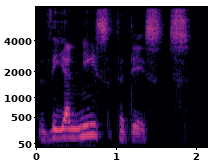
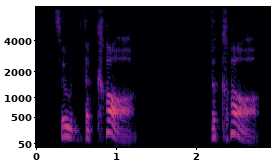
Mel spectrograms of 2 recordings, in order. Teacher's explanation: if the next word begins with a consonant sound, like the car, you say the. You pronounce it with a schwa sound.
